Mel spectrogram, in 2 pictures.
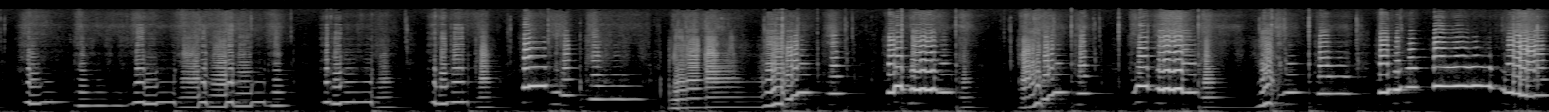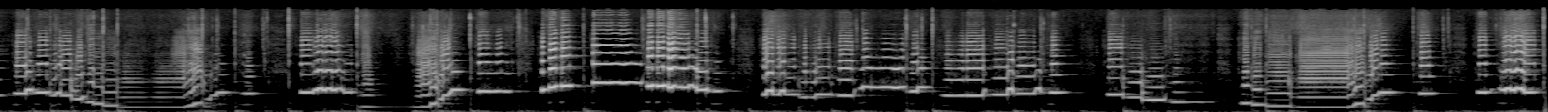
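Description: Solo clarinet playing a slow klezmer zhok melody in phrases, with long held notes that slide up and down in pitch and short breaths between phrases.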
